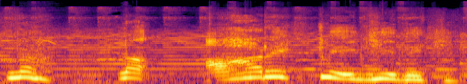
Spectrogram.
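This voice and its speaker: A man acts out a humble, earnest cartoon servant with a very high voice. He frets and pleads, repeating phrases in melodramatic style over clear background music. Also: expressive, normal speed. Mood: weary, anxious. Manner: pleading, breathless repetition of phrases. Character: humble, loyal freed male servant, earnest and fretful. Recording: prominent music behind the voice.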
